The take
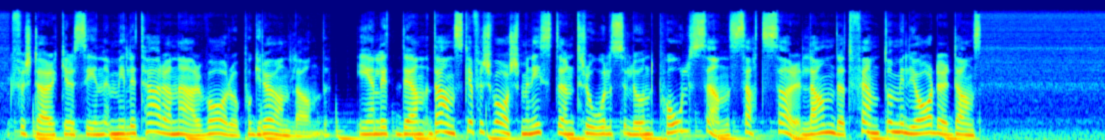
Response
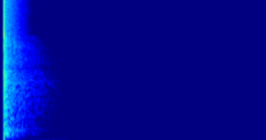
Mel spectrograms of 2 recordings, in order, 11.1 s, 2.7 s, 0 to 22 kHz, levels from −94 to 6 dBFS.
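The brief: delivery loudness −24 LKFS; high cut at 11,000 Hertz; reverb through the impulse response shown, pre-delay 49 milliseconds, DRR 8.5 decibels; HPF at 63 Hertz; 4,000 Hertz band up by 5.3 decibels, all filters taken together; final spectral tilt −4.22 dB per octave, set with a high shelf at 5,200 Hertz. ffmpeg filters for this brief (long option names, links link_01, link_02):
-filter_complex "[0:a]highpass=63,lowpass=11000,equalizer=frequency=4000:width_type=o:gain=5.5,highshelf=frequency=5200:gain=4,asplit=2[link_01][link_02];[1:a]atrim=start_sample=2205,adelay=49[link_03];[link_02][link_03]afir=irnorm=-1:irlink=0,volume=-8.5dB[link_04];[link_01][link_04]amix=inputs=2:normalize=0,volume=-2dB"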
